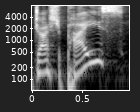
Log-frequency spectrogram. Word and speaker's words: Pais: Josh Pais? P-A-I-S? Is how you pronounce his name? Uh-huh.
